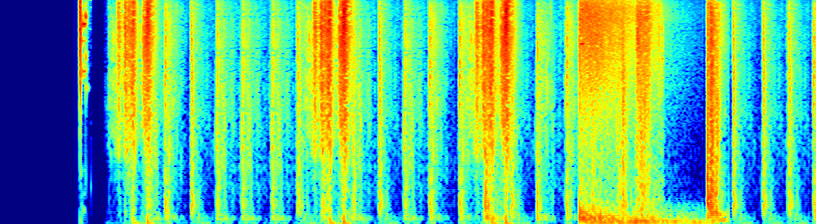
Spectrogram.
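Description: Footsteps patter quickly across a hard floor.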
